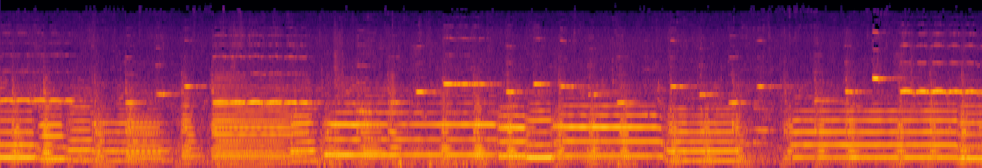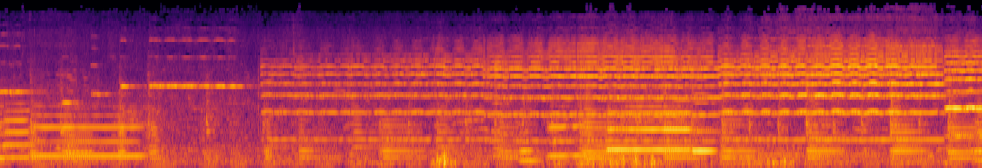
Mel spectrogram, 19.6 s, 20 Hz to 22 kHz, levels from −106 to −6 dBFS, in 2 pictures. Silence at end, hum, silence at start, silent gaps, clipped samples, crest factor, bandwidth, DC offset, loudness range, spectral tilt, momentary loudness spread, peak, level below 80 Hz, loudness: 0 s; none; 0 s; none; under 0.1%; 18 dB; 18 kHz; under 0.1%; 10 LU; -2.5 dB/octave; 13 LU; -6 dBFS; -66 dBFS; -23 LUFS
